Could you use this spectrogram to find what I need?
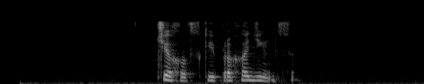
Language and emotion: Russian, angry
